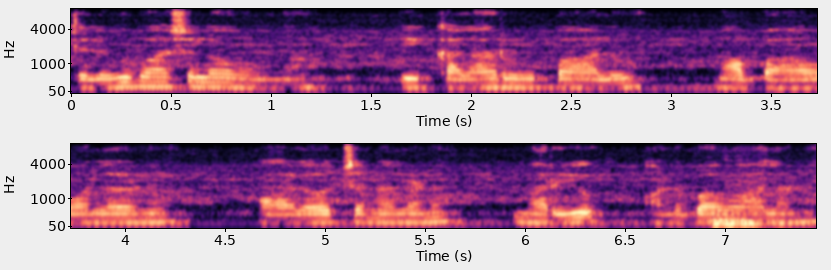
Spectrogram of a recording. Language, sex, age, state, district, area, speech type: Telugu, male, 18-30, Andhra Pradesh, Kadapa, rural, spontaneous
